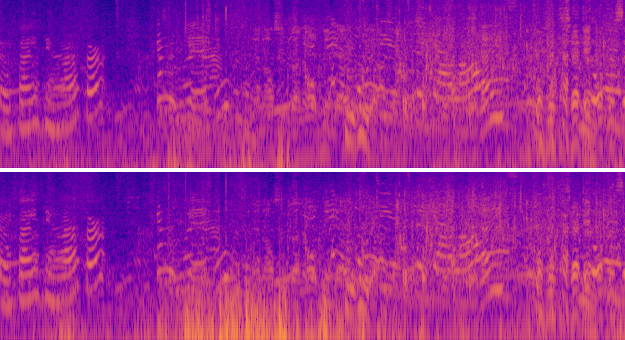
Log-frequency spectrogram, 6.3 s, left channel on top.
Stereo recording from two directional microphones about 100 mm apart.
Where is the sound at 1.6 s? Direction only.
35° left (ahead or behind).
